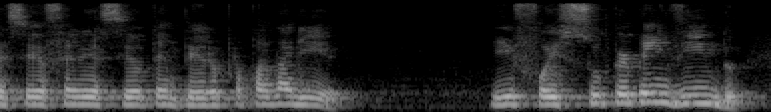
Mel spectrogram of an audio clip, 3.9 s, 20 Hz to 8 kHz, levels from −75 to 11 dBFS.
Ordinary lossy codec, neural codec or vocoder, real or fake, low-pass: MP3, 48 kbps; none; real; 7.2 kHz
